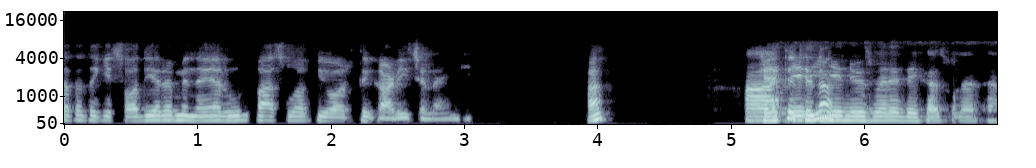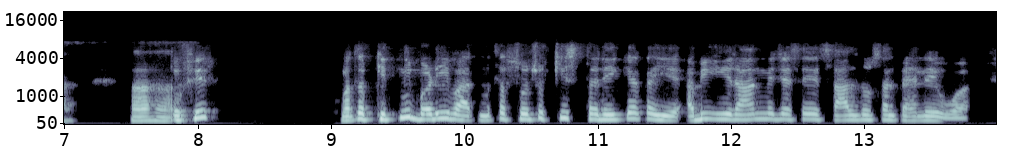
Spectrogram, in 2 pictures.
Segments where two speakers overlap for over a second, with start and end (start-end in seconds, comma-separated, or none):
none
